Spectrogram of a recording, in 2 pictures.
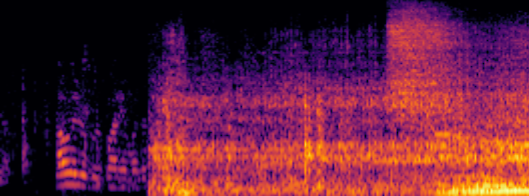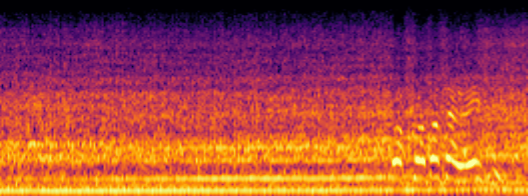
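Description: Heavy six-wheeled logging truck's diesel engine running loud under load, starting abruptly about a second and a half in. A brief hiss of air comes about four seconds in, and from about five seconds the engine settles into a steady low drone.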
